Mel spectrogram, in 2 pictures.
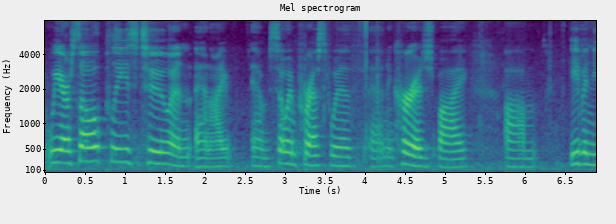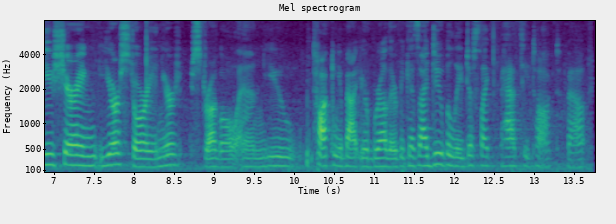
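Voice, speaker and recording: A woman's voice: on the low side, fairly even intonation, moderate pace. A middle-aged woman hosting a live on-stage interview in an effusive, encouraging manner. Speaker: interviewer, host. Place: TV-style desk set before a live audience. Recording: clear background noise, live event.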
